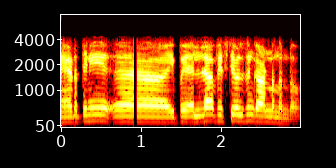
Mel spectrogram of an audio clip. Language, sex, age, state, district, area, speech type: Malayalam, male, 60+, Kerala, Kozhikode, urban, conversation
